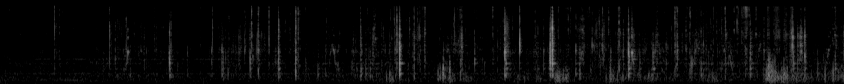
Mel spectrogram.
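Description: Cardboard packaging being handled: the flap of a printed retail box opened and a plain brown cardboard inner box slid out onto a table, with irregular scrapes, taps and crinkles.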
